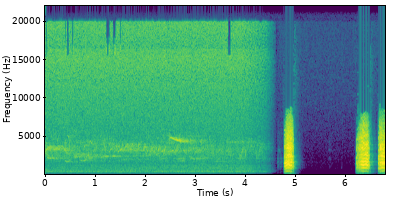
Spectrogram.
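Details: Background hiss cuts off, then three short, harsh raven calls, the last two close together.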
